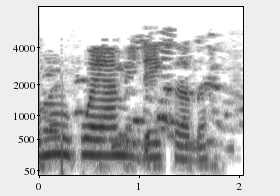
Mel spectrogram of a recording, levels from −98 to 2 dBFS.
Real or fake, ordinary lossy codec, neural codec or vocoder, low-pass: real; MP3, 24 kbps; none; 7.2 kHz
